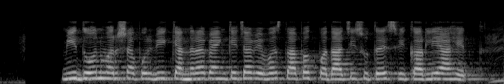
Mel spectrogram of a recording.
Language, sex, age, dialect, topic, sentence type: Marathi, female, 25-30, Standard Marathi, banking, statement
